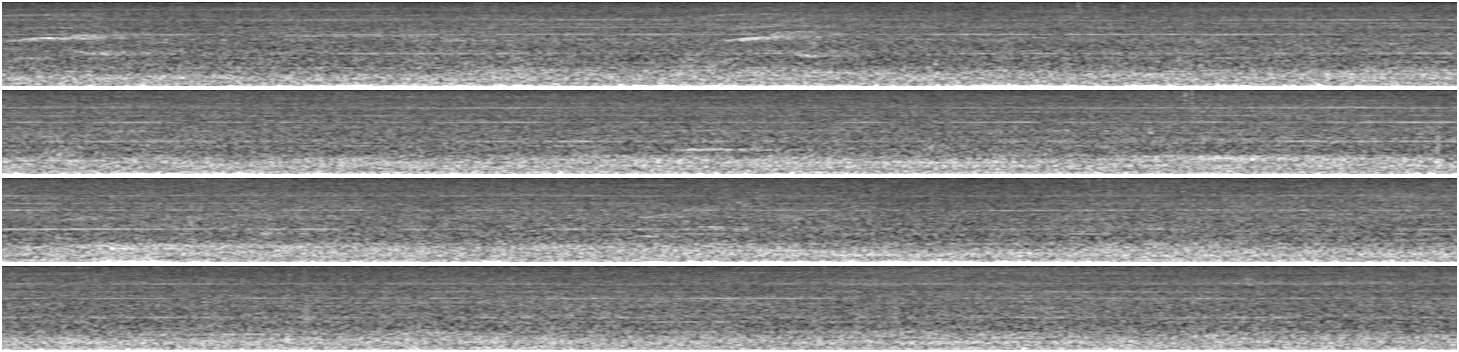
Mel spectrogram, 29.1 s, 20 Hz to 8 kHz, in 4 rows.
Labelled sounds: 0.0	0.7	killer whale, 1.0 to 3.1 kHz
3.5	4.2	killer whale, 0.56 to 5.1 kHz

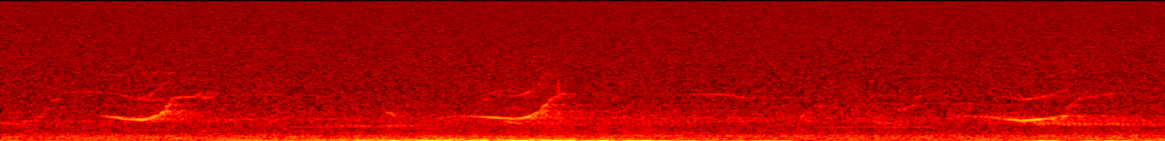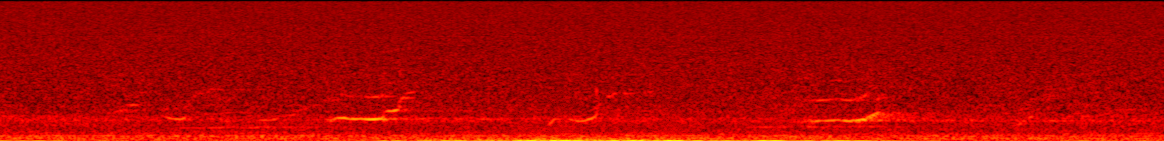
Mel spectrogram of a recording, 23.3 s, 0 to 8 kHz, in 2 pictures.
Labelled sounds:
1.6	2.1	humpback whale, 0.80 to 1.1 kHz
5.1	5.7	humpback whale, 0.80 to 1.1 kHz
7.0	7.5	humpback whale, 0.90 to 1.1 kHz
10.1	10.7	humpback whale, 0.83 to 1.2 kHz
15.3	15.6	humpback whale, 0.90 to 1.0 kHz
19.8	20.4	humpback whale, 0.83 to 1.1 kHz

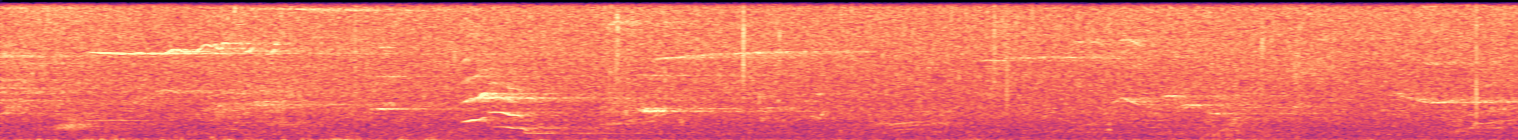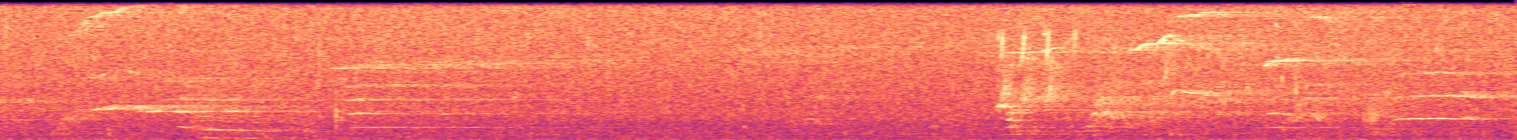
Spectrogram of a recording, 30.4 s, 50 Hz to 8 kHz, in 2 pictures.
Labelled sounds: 4.5	5.6	killer whale, 0.44 to 4.6 kHz
18.4	19.2	killer whale, 0.77 to 4.5 kHz
25.9	27.5	killer whale, 0.54 to 3.8 kHz

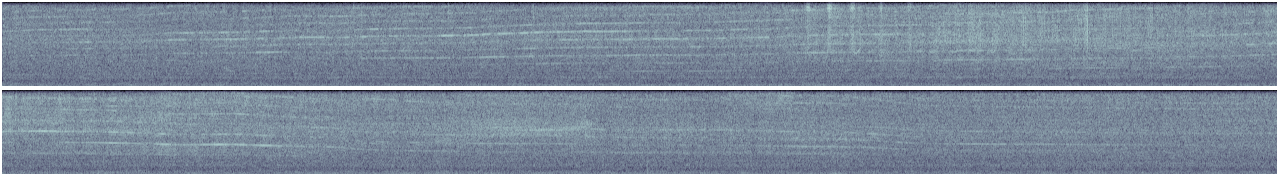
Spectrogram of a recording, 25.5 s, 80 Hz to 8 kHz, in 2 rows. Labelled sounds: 0.5	0.9	vessel noise, 5.3 to 5.5 kHz
1.6	3.2	vessel noise, 4.5 to 5.1 kHz
4.6	5.1	vessel noise, 2.8 to 2.9 kHz
5.3	6.2	vessel noise, 2.9 to 6.0 kHz
7.2	7.6	vessel noise, 6.1 to 6.2 kHz
7.9	8.3	vessel noise, 3.2 to 3.3 kHz
9.3	9.7	vessel noise, 2.5 to 2.6 kHz
10.3	10.7	vessel noise, 7.0 to 7.2 kHz
12.6	13.4	vessel noise, 4.0 to 4.2 kHz
13.7	15.6	vessel noise, 2.7 to 5.8 kHz
15.9	16.4	vessel noise, 2.4 to 2.7 kHz
22.3	22.6	vessel noise, 2.9 to 3.0 kHz

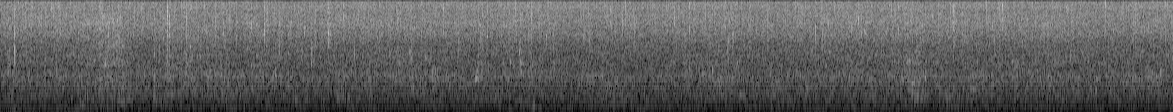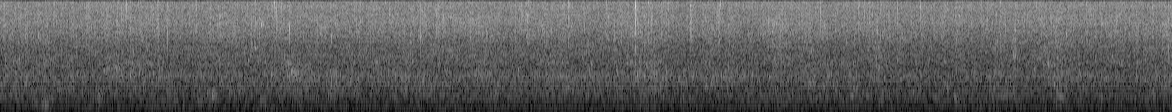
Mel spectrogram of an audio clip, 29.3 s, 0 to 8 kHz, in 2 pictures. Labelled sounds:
15.9	16.2	water noise, 1.0 to 1.3 kHz

